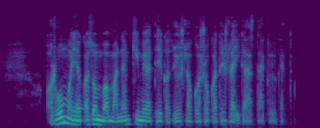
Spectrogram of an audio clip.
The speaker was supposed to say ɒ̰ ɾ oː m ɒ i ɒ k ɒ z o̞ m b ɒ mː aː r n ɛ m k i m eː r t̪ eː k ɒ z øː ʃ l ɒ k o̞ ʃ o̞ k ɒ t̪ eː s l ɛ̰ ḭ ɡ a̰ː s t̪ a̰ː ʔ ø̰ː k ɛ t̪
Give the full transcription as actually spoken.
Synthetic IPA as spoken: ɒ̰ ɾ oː m ɒ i ɒ k ɒ z o̞ m b ɒ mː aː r n ɛ m k i m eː l t̪ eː k ɒ z øː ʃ l ɒ k o̞ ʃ o̞ k ɒ t̪ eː ʃ l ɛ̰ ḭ ɡ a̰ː s t̪ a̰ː k ø̰ː k ɛ t̪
